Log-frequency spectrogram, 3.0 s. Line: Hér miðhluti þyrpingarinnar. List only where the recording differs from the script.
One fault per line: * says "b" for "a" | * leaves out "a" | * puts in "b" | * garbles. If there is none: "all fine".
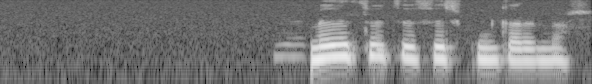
all fine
